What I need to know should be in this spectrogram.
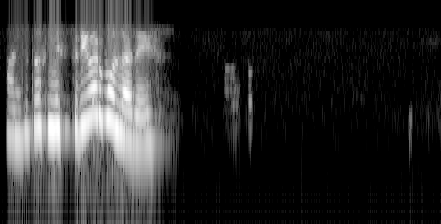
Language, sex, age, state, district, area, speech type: Dogri, female, 18-30, Jammu and Kashmir, Samba, rural, conversation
